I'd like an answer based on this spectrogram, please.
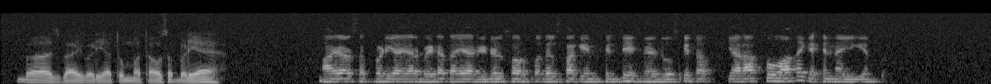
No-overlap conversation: Yes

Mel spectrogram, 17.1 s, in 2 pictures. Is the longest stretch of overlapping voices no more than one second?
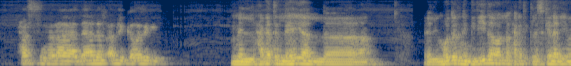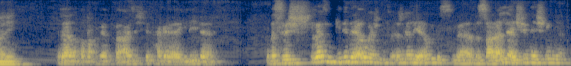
Yes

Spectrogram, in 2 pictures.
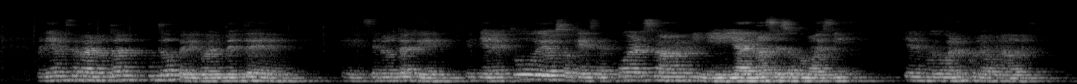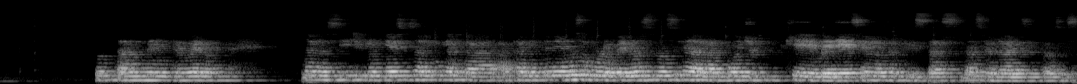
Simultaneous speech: No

